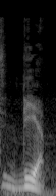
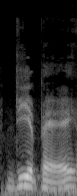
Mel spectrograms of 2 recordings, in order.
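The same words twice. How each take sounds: First: The word ends on the P sound. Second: A vowel sound follows the final P. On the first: The speaker calls it right. "but it's Dieppe. They just don't pronounce that last E" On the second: The speaker calls it wrong. "I always want to go Dieppe"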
